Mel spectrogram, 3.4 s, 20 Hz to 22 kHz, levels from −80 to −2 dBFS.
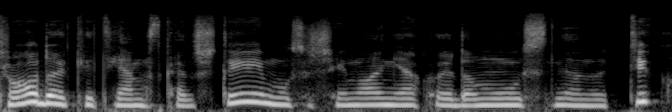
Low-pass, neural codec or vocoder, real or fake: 14.4 kHz; codec, 32 kHz, 1.9 kbps, SNAC; fake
